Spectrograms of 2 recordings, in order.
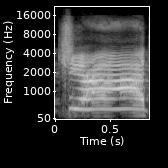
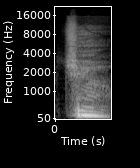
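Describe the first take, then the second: First: It is cried out loudly and fervently. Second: It is mumbled quietly with the mouth barely open.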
